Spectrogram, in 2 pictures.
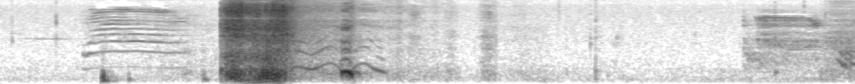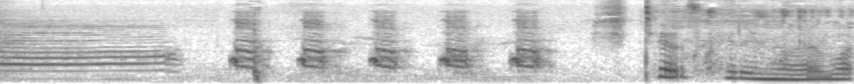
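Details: Roxy, a pet Shih Tzu indoors, reacting against a new phone app: a loud harsh bark burst, then several rising, drawn-out tonal meow-like cries and a quick run of short repeated yelps, with a person's voice briefly heard.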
